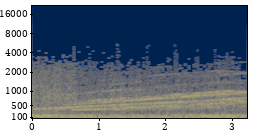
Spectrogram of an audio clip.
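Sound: air raid sirens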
